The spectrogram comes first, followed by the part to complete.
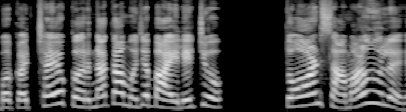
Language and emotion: Goan Konkani, angry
